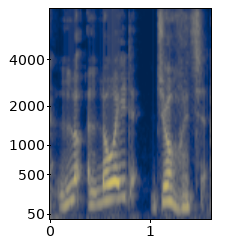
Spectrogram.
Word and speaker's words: Lloyd George: Now, towards the end of the war in 1917, Lord George... Lloyd George... – Say that again. – Said that wrong. – Lloyd George. – I mean, he is Welsh, so it could be right.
